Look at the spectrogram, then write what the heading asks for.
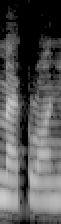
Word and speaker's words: macaron: cute little macaron and it's pronounced a macaron you guys not a macaron macaron search it up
